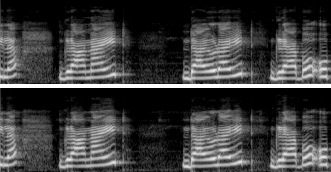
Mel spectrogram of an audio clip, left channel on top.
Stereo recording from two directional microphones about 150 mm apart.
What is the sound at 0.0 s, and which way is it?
Speech, centre (ahead or behind).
